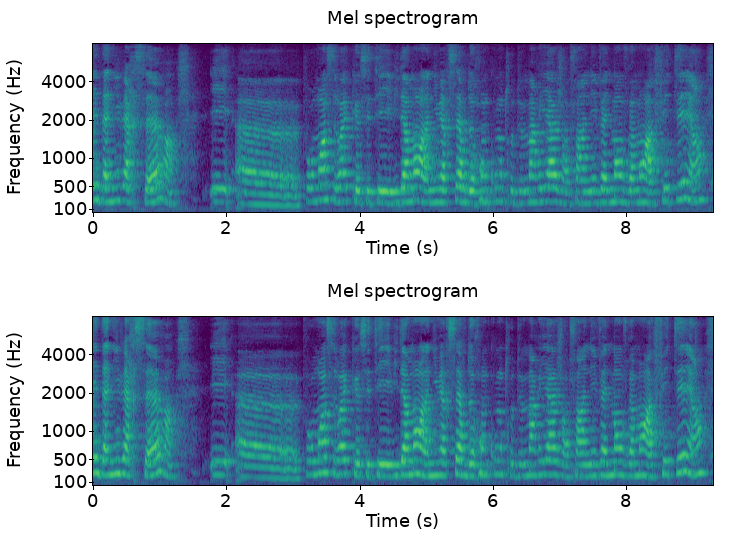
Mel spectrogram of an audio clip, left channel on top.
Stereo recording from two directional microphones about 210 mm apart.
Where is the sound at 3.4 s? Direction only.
45° right (ahead or behind).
